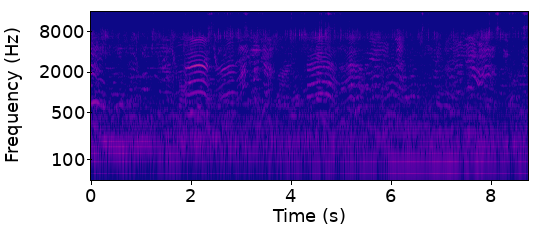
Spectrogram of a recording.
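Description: Children's high-pitched voices calling and shouting, loudest about two seconds in, over a low steady hum.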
